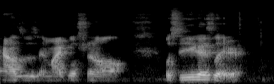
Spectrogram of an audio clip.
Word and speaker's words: Shinall: And Michael Chanel, I hope I had to say that right. It's spelled Shinall. Yep.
